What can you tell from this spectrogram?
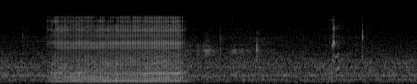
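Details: Snoring: a single rattling, buzzing snore over about a second and a half, followed by quiet breathing and small clicks.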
